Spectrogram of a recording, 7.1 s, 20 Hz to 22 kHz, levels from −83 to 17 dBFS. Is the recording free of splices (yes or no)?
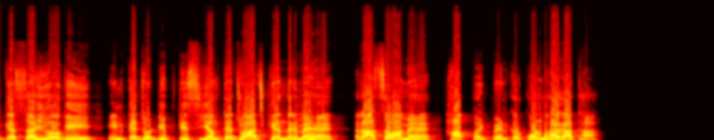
yes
